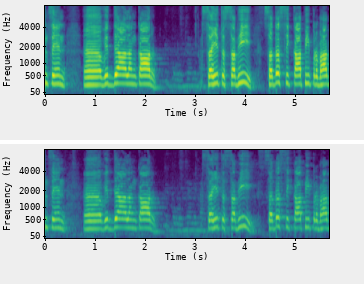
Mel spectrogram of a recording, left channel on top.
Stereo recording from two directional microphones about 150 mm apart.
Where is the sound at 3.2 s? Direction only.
50° left (ahead or behind).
